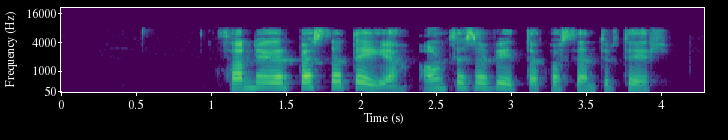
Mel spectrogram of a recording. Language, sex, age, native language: Icelandic, female, 40-49, Icelandic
